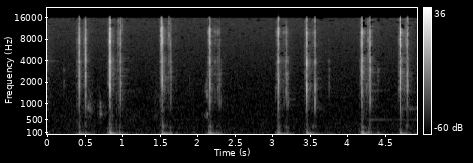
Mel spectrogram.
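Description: Fingertips press and tap the clear plastic keycaps of a small 3x3 switch tester built on Cherry MX switches in a clear plastic base, resting on dark velvet. Short, crisp keystrokes come in irregular pairs and clusters, each a bright plastic clack over a low thock that stops almost at once. Quiet gaps fall between the presses.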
